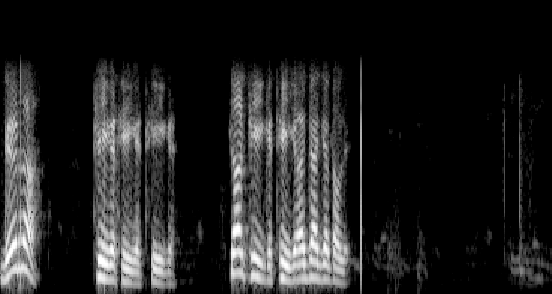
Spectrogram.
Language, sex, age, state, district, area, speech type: Dogri, male, 45-60, Jammu and Kashmir, Samba, rural, conversation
